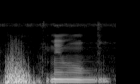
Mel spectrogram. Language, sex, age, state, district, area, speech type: Telugu, male, 18-30, Telangana, Peddapalli, rural, spontaneous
